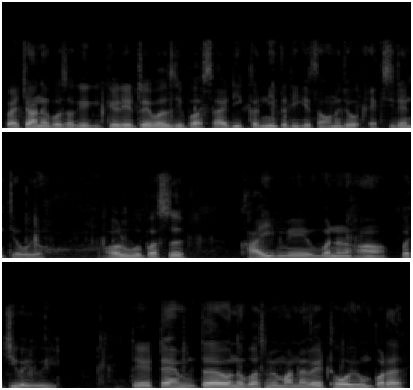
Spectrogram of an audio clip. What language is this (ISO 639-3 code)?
snd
